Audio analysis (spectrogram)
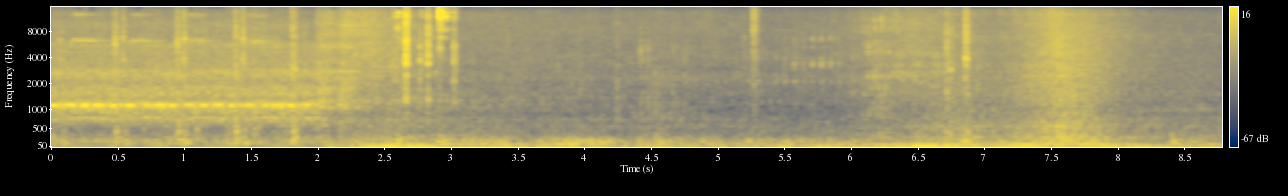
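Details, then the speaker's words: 1964 Ford Country Squire after starter replacement: key click, then a strong, even crank that catches into a steady rumble; starts beautifully with no odd noises. "She cranked up beautifully. I get fuel up to her. So much nicer."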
